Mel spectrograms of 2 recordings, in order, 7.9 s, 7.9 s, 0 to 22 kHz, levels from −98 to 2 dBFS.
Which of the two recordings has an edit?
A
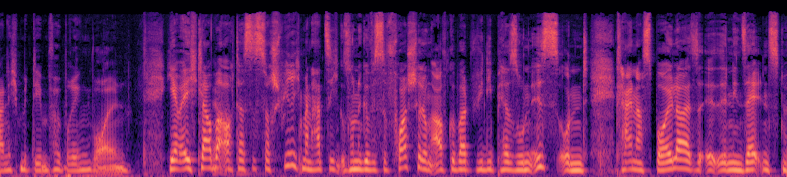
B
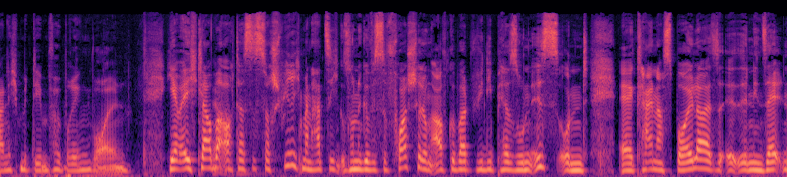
A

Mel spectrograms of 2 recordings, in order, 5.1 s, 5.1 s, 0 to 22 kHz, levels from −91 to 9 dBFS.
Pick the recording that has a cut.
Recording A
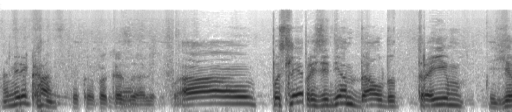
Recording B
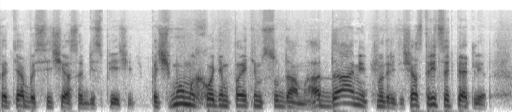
A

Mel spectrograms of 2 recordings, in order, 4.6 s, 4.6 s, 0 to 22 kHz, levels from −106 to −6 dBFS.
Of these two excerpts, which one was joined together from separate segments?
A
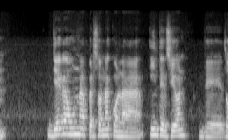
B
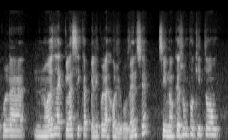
B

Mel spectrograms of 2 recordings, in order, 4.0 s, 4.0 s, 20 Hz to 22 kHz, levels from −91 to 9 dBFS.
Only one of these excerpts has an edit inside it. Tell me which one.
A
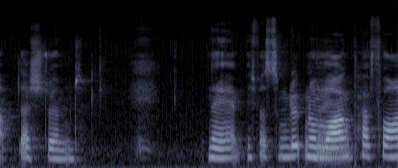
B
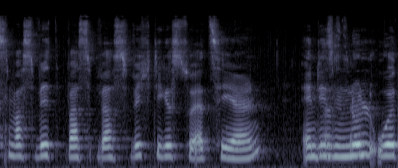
B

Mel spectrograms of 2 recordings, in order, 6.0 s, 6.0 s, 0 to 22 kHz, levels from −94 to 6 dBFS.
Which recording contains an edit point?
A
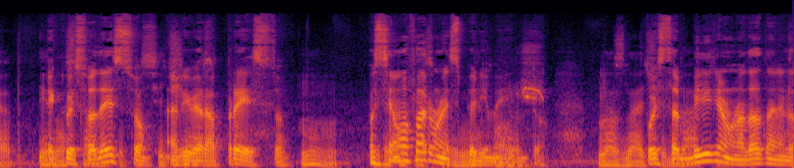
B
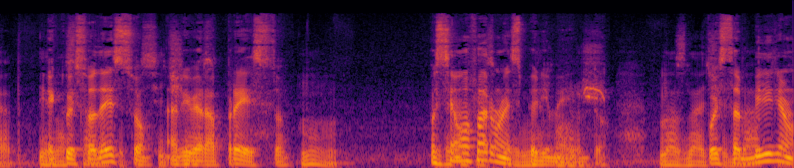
A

